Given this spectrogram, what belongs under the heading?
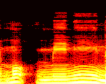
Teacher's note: مؤمنین حمزہ ساکن کو جھٹکی کے ساتھ ادا کریں گے۔ نی یا مدہ ہے، ایک الف کی مقدار کے برابر کھینچ کر پڑھیں گے۔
